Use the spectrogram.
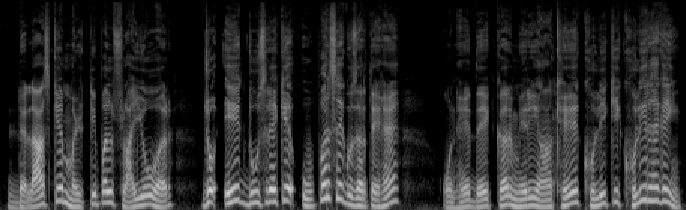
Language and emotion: Hindi, surprised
